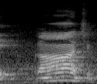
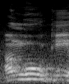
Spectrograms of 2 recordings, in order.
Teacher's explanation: इसका उच्चारण करते समय ध्वनि नाक और मुंह दोनों से ही निकलती है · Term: अनुनासिक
